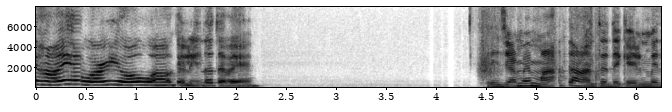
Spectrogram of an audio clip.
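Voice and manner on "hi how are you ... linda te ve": mock sweet greeting. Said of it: "And say".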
